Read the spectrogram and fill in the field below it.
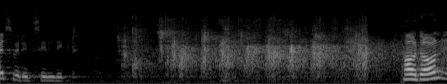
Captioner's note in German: Beifall CDU und BÜNDNIS 90/DIE GRÜNEN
